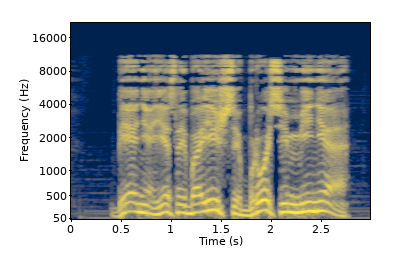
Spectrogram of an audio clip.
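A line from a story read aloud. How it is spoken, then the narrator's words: Yelling. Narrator (Russian): орал Щербатин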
